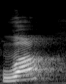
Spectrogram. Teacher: वा के उच्चारण स्थान में दांत का भी उपयोग होता है, दांत में भी जीभ टच करती है वा, और ओठ का भी प्रयास होता है, ओठ भी एफर्ट करते हैं। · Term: दंत प्लस ओष्ठ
